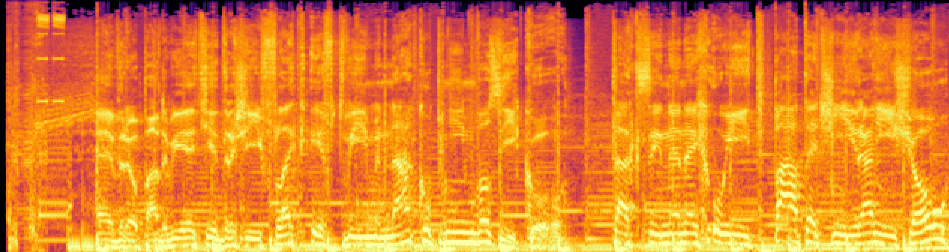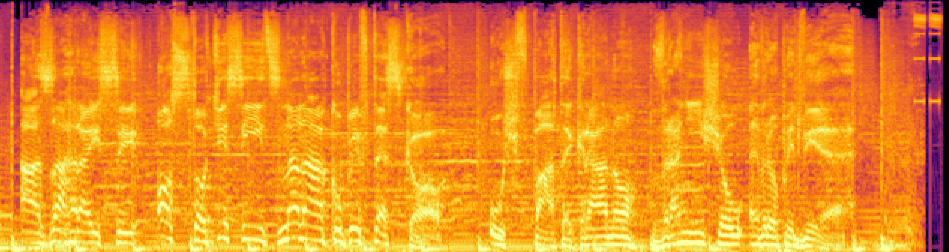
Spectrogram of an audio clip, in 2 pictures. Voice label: liner; evropa2; tesco 100000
